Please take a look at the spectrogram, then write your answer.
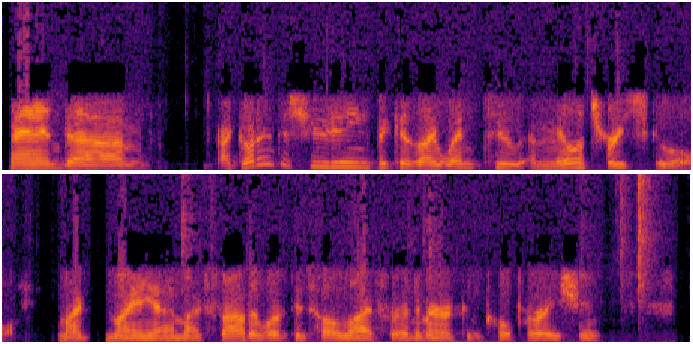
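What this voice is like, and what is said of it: English accent with slight twang. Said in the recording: “you can probably tell by my accent, I wasn't born here in the United States. I was originally from England... My accent's a bit weird since I've lived all over the world and been in the U.S. for a long time, but still have like a twang.”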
